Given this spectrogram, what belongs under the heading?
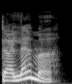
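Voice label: "dilemma", British English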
